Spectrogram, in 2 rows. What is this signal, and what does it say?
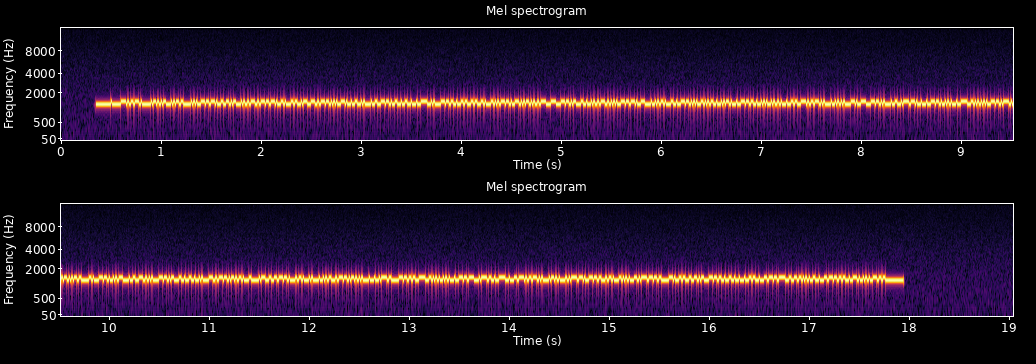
RTTY (75 baud, 170 Hz shift), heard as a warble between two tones, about 1360 Hz centre. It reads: DBSVY HIBFN HGLZN YHWXW WWQTX PLLGR ASFOO BPFNY HMJGP YRPSQ PYFQL XJXHO XWEHQ JQTRY ESSVG JMWNX BPPXN DGVZI KGXJC DXQEV LTRJQ OEPTU XDKEH CGRUE VHLIB PPQLU TIRWU LAJAL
